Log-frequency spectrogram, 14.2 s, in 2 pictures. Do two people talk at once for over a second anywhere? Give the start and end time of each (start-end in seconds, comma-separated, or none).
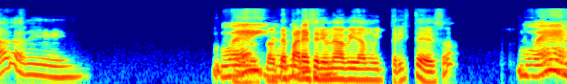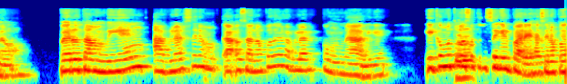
2.9-4.3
